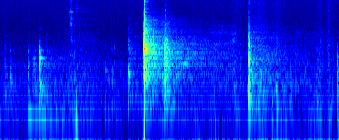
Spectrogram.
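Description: Metal tools and pipe fittings clanking during pipe work: a few sharp metallic knocks, the loudest about two seconds in ringing on briefly, with lighter knocks and handling noise around them.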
